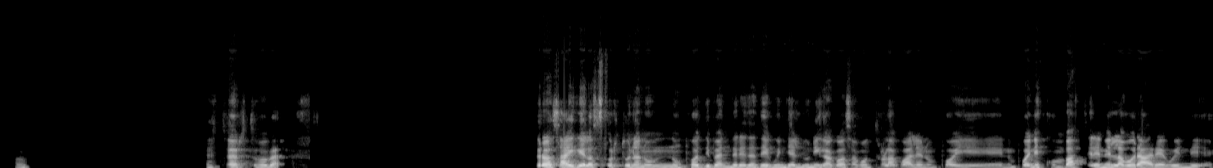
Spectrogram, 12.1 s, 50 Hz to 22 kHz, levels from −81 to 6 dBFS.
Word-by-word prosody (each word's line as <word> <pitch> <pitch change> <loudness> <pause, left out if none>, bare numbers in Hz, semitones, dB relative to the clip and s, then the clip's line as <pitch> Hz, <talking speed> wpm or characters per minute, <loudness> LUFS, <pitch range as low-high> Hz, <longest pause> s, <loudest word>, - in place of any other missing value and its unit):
Mh. 120 -1 -13 1.8
Eh 130 -2 -11
certo, 130 -1 -2
va 135 - 0
beh. 125 -2 -3 2.5
Però 160 -1 +7
sai 140 -3 +6
che 145 - +7
la 140 - +5
sfortuna 140 0 -2
non 135 0 -2
non 140 +1 -2
può 135 0 +1
dipendere 130 -1 0
da 120 -1 +1
te, 120 -2 +1
quindi 120 -1 -1
è - - +3
l'unica 120 +1 -1
cosa 120 -1 -3
contro 120 +1 -9
la 115 -1 -2
quale 115 -1 -2
non 110 +1 -13
puoi 110 0 -8
non 115 +1 -13
puoi 125 0 -1
né 130 - 0
combattere 130 -2 -1
né 120 +1 +1
lavorare 115 -1 +4
quindi 110 -2 -4
120 Hz, 160 wpm, -21 LUFS, 115-130 Hz, 2.5 s, Però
